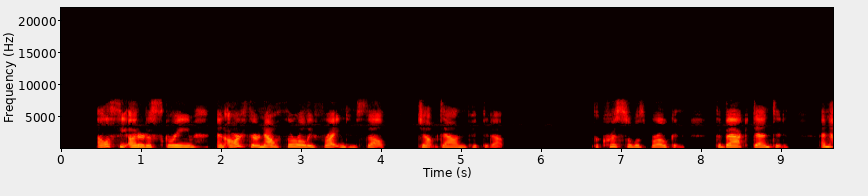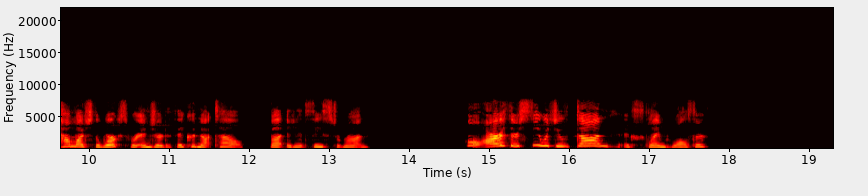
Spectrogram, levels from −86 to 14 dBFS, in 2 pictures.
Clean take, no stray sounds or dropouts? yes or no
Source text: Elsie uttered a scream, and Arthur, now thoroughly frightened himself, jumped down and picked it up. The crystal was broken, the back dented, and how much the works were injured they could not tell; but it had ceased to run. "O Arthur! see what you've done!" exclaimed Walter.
yes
